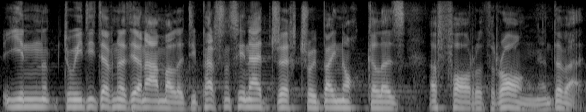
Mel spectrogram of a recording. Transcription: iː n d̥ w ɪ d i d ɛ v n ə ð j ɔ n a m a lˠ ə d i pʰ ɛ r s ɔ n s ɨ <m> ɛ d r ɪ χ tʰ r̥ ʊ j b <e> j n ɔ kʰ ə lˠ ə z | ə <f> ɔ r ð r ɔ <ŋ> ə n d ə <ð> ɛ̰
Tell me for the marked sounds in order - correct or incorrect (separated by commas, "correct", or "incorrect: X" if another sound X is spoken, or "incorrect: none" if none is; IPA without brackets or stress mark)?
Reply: incorrect: n, incorrect: a, correct, correct, incorrect: v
